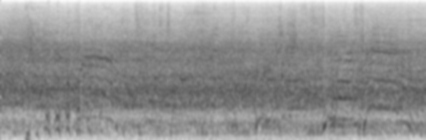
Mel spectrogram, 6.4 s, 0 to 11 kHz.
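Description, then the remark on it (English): A large crowd cheers loudly, a dense, sustained roar of many voices with scattered shouts and whoops rising above it, holding steady for several seconds without a break, after a 94-foot putt wins a new car at an Auburn event. “You can hear the exact moment of yes way.”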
